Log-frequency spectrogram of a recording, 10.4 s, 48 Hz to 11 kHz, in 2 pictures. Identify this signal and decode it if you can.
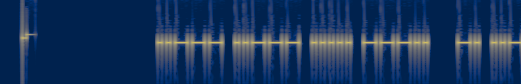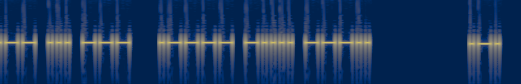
Morse code, heard as a keyed tone, about 28 wpm, 700 Hz. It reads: 2258 N2SO 168 R
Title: Worked All Europe DX Contest - QTC Exchange - 28wpm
